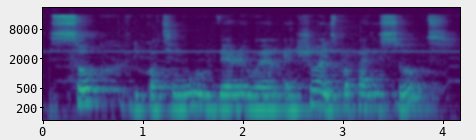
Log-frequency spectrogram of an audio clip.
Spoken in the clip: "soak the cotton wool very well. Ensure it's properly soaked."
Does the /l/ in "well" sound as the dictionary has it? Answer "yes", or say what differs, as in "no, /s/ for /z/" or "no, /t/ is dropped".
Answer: yes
